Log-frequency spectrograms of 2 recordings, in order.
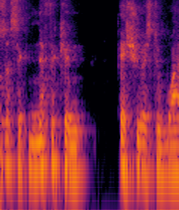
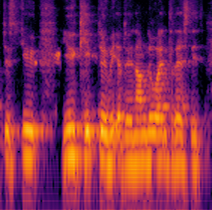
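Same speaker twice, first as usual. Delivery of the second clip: louder, fed-up mate telling him to back off; irritated loud brush-off; 4 semitones higher, 8 dB louder than usual. Retold or imitated. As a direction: push them away: leave me out of it. Mate refusing to be involved.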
